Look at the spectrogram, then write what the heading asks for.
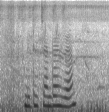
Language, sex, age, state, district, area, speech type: Santali, female, 18-30, West Bengal, Uttar Dinajpur, rural, spontaneous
